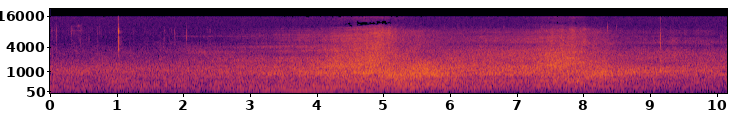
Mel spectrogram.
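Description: Road traffic passing on a highway bridge: a steady rush of tyre and engine noise that swells as vehicles go by, loudest around the middle.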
